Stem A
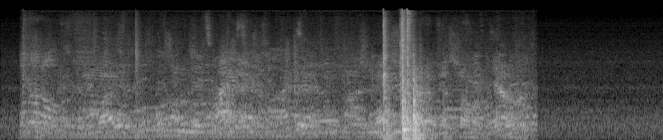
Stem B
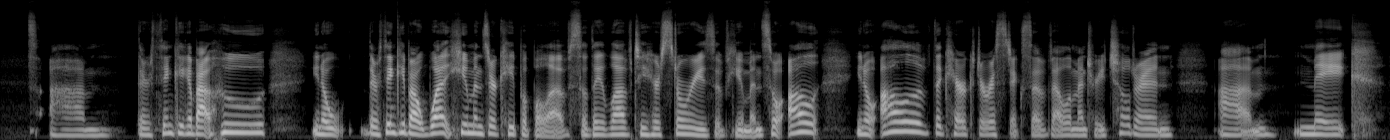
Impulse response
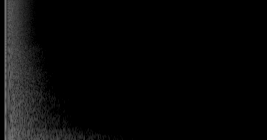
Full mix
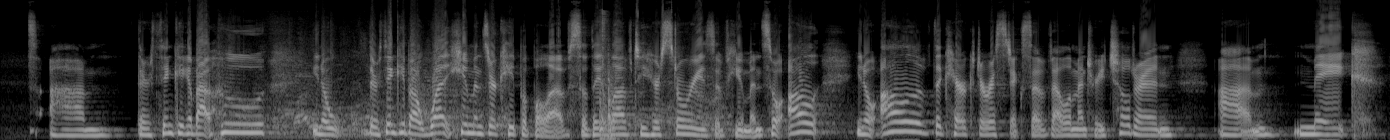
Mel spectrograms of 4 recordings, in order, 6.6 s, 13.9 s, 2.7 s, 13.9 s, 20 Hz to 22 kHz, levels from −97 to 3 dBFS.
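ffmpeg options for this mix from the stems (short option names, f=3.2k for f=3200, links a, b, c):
-filter_complex "[0:a]adelay=1950,volume=-14.5dB,asplit=3[a][b][c];[a]atrim=end=5.1,asetpts=PTS-STARTPTS,afade=t=out:st=5.096:d=0.004:c=hsin[d];[b]atrim=start=5.1:end=5.99,asetpts=PTS-STARTPTS,volume=0[e];[c]atrim=start=5.99,asetpts=PTS-STARTPTS,afade=t=in:d=0.004:c=hsin[f];[d][e][f]concat=n=3:v=0:a=1[g];[1:a]highshelf=f=4.2k:g=6.5,volume=-0.5dB,asplit=2[h][i];[i]volume=-18.5dB[j];[2:a]atrim=start_sample=2205[k];[j][k]afir=irnorm=-1:irlink=0[l];[g][h][l]amix=inputs=3:normalize=0,volume=24dB,asoftclip=hard,volume=-24dB,acompressor=threshold=-32dB:ratio=6"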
